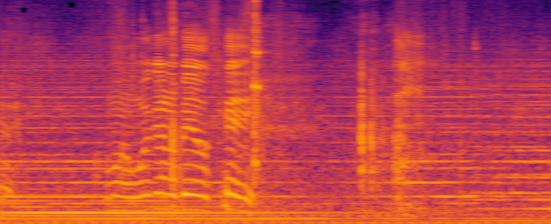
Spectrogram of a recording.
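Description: Film score with soft held notes, over which a man makes wordless, distressed sounds with his voice, falling in pitch, between about one and two seconds in.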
